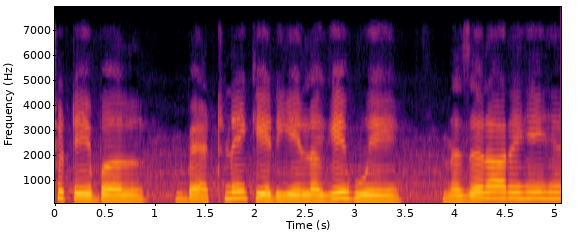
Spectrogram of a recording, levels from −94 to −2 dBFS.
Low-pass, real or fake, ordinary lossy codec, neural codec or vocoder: 7.2 kHz; fake; none; codec, 16 kHz, 8 kbps, FunCodec, trained on LibriTTS, 25 frames a second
